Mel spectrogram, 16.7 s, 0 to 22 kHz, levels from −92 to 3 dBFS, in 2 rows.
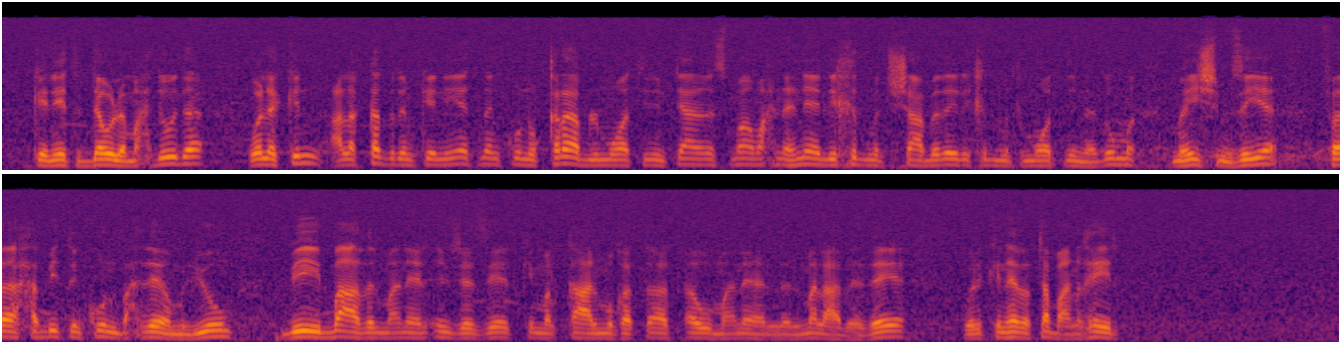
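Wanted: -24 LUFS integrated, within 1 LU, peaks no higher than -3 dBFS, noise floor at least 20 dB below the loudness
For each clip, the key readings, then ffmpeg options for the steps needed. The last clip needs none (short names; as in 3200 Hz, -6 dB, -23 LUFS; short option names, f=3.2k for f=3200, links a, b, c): noise floor -45 dBFS; noise floor target -50 dBFS; loudness -30.0 LUFS; peak -12.0 dBFS; loudness target -24.0 LUFS
-> -af "afftdn=nr=6:nf=-45"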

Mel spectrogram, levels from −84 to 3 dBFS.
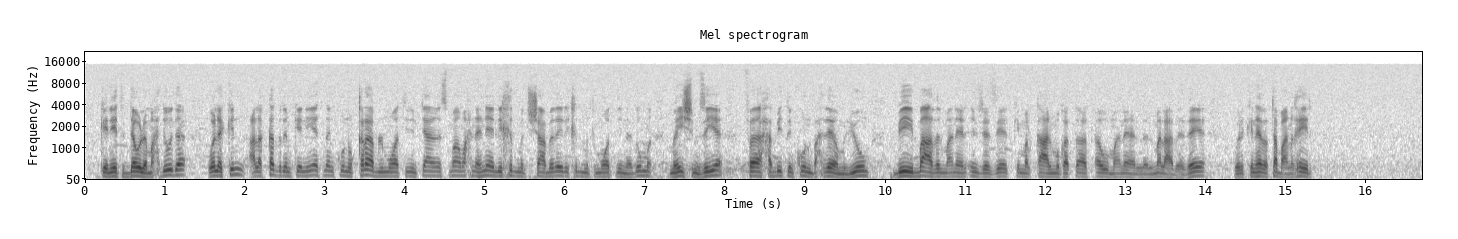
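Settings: noise floor -50 dBFS; loudness -30.0 LUFS; peak -12.5 dBFS; loudness target -24.0 LUFS
-> -af "volume=6dB"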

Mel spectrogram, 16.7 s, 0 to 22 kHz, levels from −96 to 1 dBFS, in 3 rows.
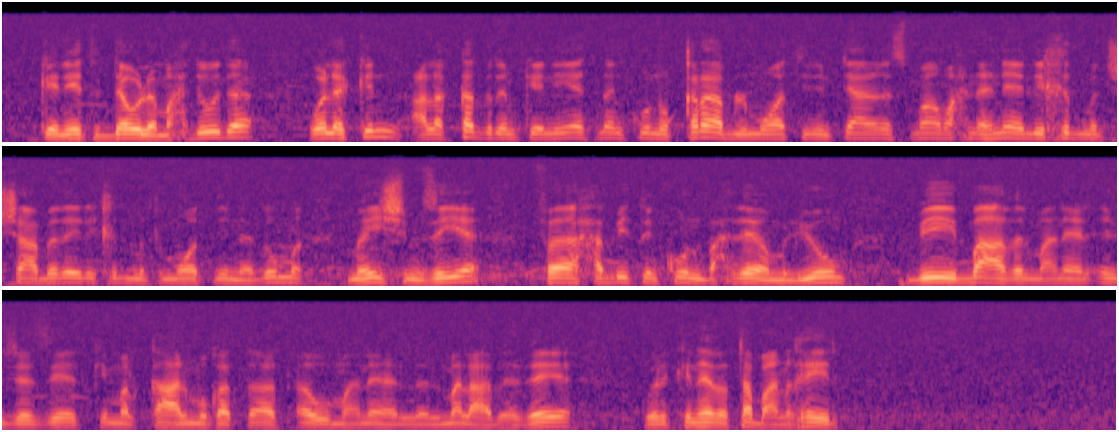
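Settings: loudness -24.0 LUFS; peak -6.5 dBFS; noise floor -44 dBFS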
